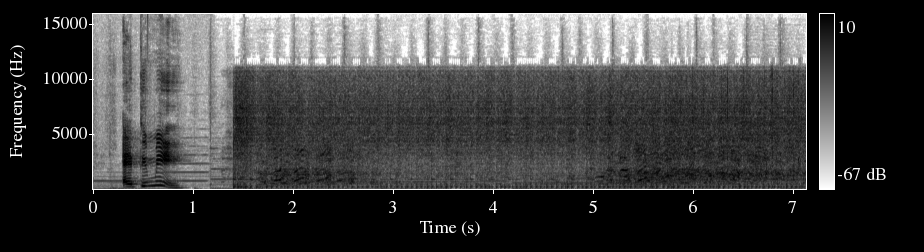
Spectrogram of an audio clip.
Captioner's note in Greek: γέλια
